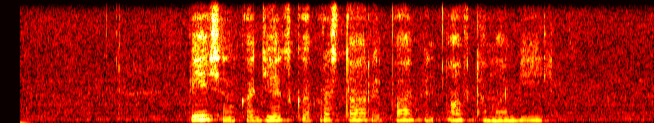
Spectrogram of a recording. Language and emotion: Russian, sad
